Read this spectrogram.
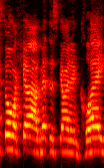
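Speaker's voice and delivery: high, put-on Boston accent, laid on thick. Playing a character in a back-and-forth bit, in a boston accent. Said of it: "Boston accent".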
